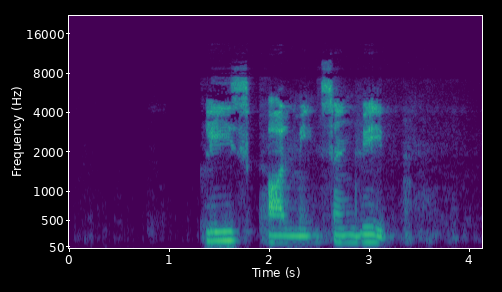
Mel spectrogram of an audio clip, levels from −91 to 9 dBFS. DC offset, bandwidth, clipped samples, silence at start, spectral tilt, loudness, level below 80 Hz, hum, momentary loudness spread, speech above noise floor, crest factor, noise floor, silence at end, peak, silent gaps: under 0.1%; 10.5 kHz; under 0.1%; 1.35 s; -3 dB/octave; -25 LUFS; -66 dBFS; none; 5 LU; 53 dB; 22 dB; -80 dBFS; 0.75 s; -8 dBFS; none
